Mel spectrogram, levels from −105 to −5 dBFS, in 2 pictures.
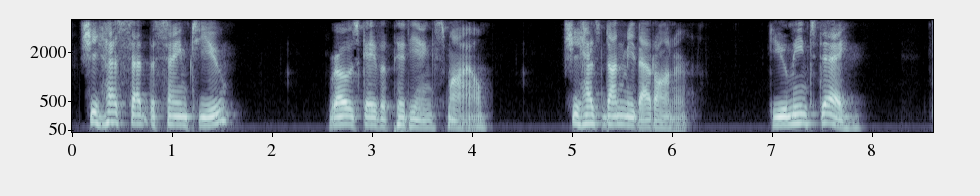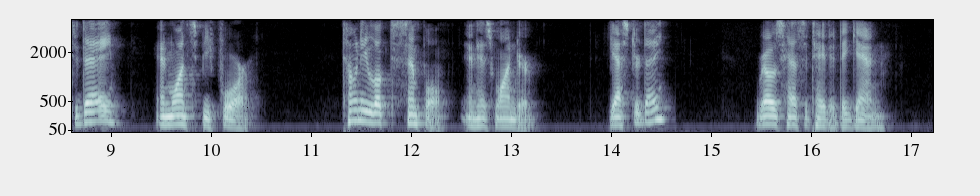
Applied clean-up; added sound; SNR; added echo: none; none; none; none.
